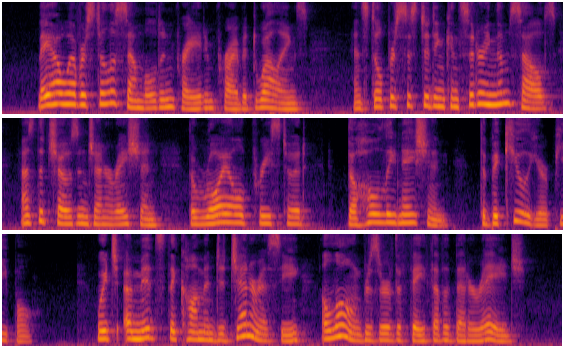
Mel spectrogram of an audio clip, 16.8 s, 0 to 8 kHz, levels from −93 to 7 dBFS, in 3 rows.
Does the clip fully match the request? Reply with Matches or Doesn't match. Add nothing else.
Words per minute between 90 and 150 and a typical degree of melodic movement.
Matches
